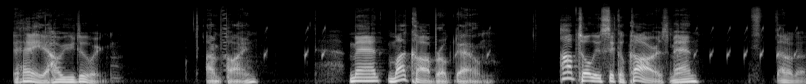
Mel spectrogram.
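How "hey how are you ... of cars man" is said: put-on American West cowboy accent. Voicing a cowboy customer in a game: put-on cowboy accent. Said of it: "how do you do a cowboy accent?".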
